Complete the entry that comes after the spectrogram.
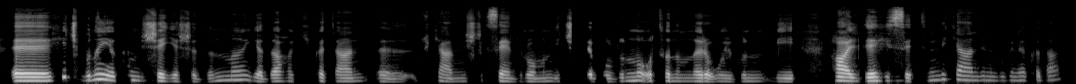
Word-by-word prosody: Eee, 170 0 +9
hiç 345 - 0
buna 200 +6 +1
yakın 200 -3 0
bir 180 - -14
şey 165 -3 +3
yaşadın 145 +4 -9
mı 205 +1 -5
ya 140 -5 -4
da 150 0 -4
hakikaten, 155 0 -7
eee, 130 -3 -9 0.2
tükenmişlik 145 -3 -8
sendromunun 145 -1 -3
içinde 145 0 -5
buldun 155 +4 -11
mu, 185 - -2
o - - -1
tanımlara 150 -1 -2
uygun 145 +1 -12
bir 140 -1 -8 0.3
hâlde 165 -1 +6
hissettin 170 +1 +1
mi 225 +3 -11
kendini 195 -5 -7
bugüne 185 +1 -15
kadar? 195 +5 -16
160 Hz, 150 wpm, -24 LUFS, 145-185 Hz, 0.3 s, Eee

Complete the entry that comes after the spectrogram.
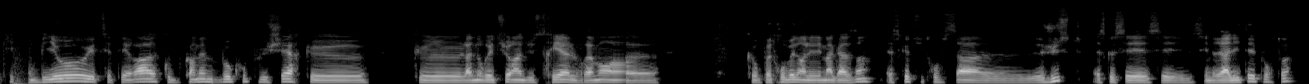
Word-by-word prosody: qui - - -15
sont 100 - -7
bio 135 +8 +4
et 120 - +2
cetera 120 +5 +2
coûtent 105 -6 -9
quand 115 - -1
même 130 -1 0
beaucoup 125 +4 -3
plus 115 -4 -8
cher 130 +4 0
que 95 -1 0 0.5
que 95 -1 +1
la 95 - +3
nourriture 105 +2 +1
industrielle 105 +1 +1
vraiment, 100 +1 +1
heu, 85 0 -2 0.9
qu'on - - -4
peut - - -2
trouver 110 0 +1
dans 105 -2 +3
les 100 0 +1
magasins. 100 +7 +2
Est-ce - - -9
que 125 - +1
tu 125 -2 -10
trouves 110 -2 -9
ça, 100 -2 +4
heu, 90 +1 -5
juste? 155 - -3
Est-ce 95 - -7
que 110 - -2
c'est 95 -2 +2
c'est 90 -1 -4
c'est 95 0 -10
une 95 - -2
réalité 100 +8 +4
pour 115 -5 -8
toi? 145 +1 -5
100 Hz, 185 wpm, -25 LUFS, 95-115 Hz, 0.9 s, bio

